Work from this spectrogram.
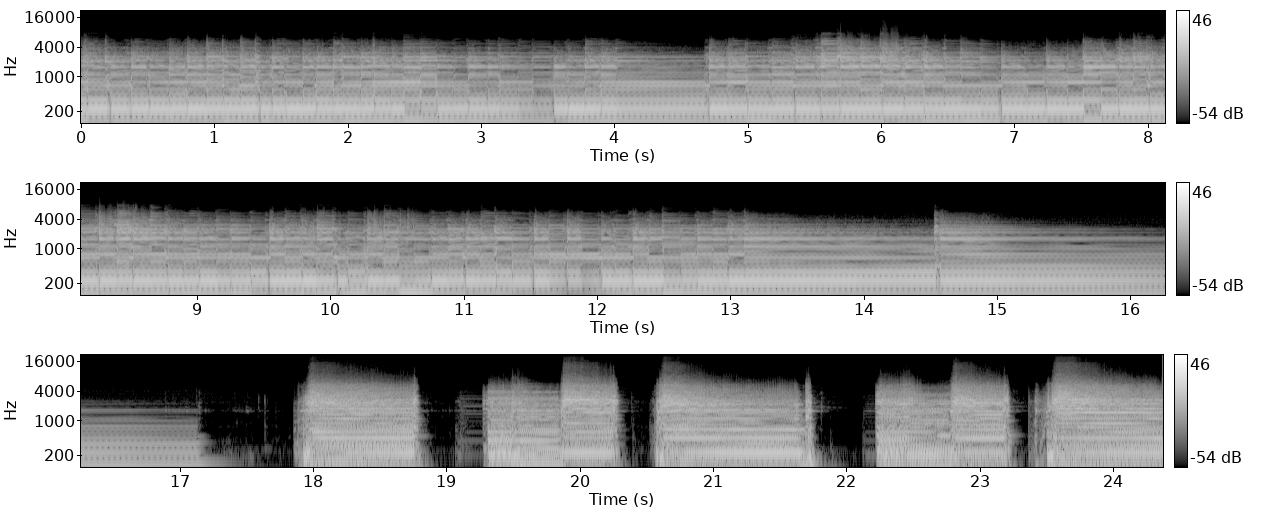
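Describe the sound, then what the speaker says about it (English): An electric guitar plays a sustained A note through an RC Booster boost pedal as the gain is swept, a loud held tone ringing for about seventeen seconds before a run of short, choppy repeated stabs. "I'm going to just play an A note and I'll cycle through the gain. So you can just kind of hear the range of gain that I can achieve with this boost pedal"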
